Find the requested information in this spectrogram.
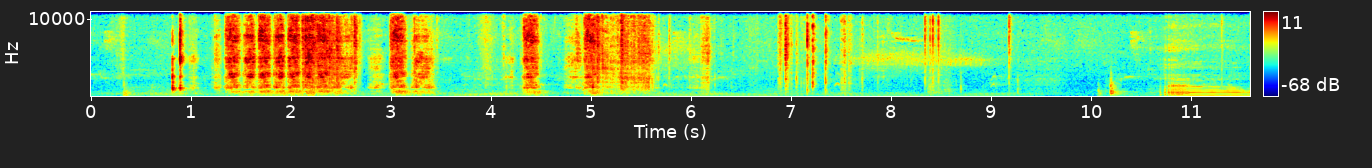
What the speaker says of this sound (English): Decided to bust out the little scraper, super scraper.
